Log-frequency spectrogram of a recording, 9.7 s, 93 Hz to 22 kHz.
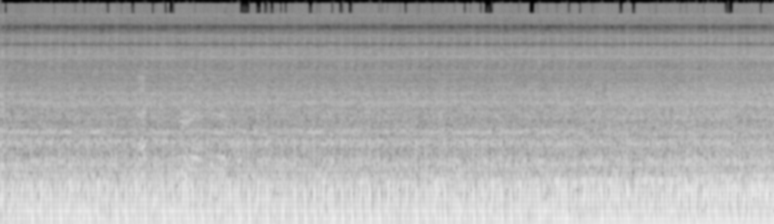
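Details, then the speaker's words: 1964 Ford Galaxie V8 on a run stand, carburetor refitted and fuel primed, oil pressure now working: loud, steady low burble at even idle with no knocks or misses; sounds healthy. "Sounds like a good one. Yeah, I don't know if you could hear me, but so I got the oil pressure working."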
